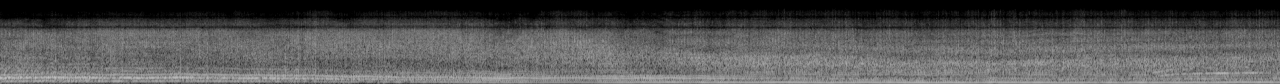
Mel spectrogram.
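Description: Supercharged engine of a modified pulling tractor at full throttle under heavy load, dragging a weight-transfer sled. The revs hold high, sag slowly as the sled's weight builds, and climb again near the end of the pull.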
